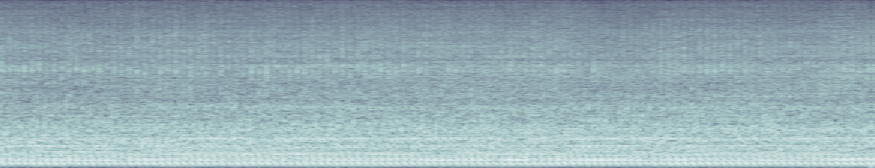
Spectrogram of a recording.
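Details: Atco Balmoral mower bought as spares or repair for not starting, running on throttle: steady, even single-cylinder putter of about four beats a second with no misses, healthy; the drive still does not work.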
